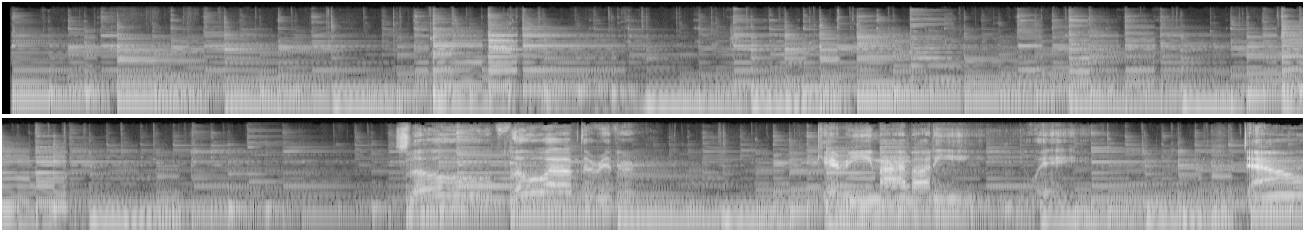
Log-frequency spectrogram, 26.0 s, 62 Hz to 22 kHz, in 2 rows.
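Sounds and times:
acoustic guitar strummed and plucked: 0.1 - 26.0.

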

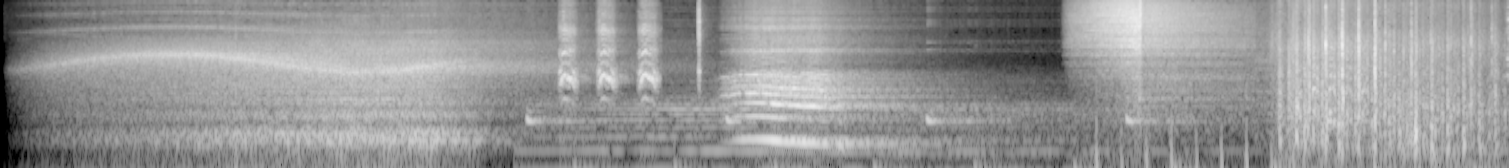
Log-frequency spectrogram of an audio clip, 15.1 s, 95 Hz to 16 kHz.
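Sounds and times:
low drone: 0.0 - 12.9
wind-like rushing with whistle: 0.1 - 5.3
raven cawing: 5.5 - 9.2
person gasping: 7.0 - 9.2.

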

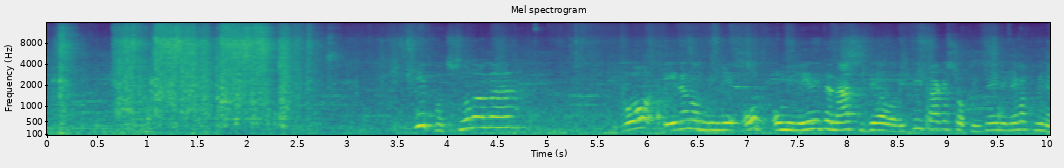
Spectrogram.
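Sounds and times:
shopping cart rattling: 0.0 - 4.2, 5.9 - 10.0.

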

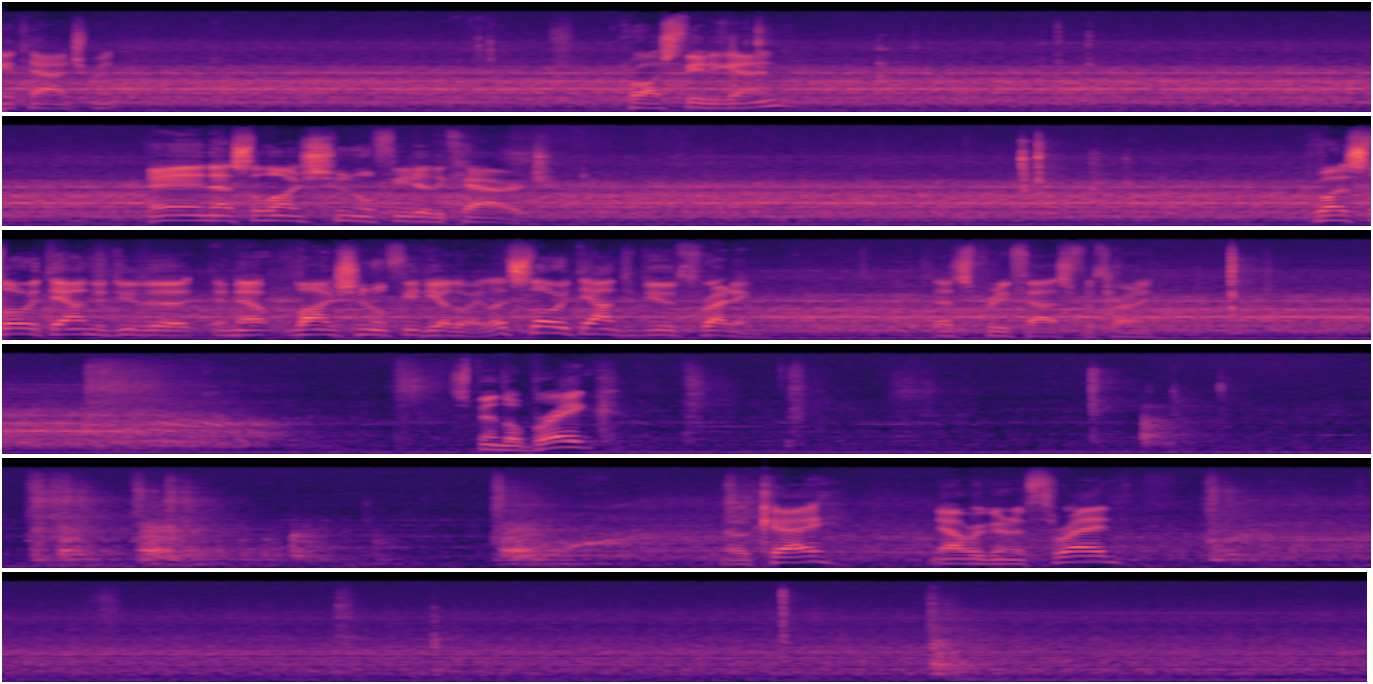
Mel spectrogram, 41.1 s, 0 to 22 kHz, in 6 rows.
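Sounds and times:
lathe gear whine: 0.0 - 22.4, 29.8 - 41.0
low motor hum: 0.0 - 22.6, 28.4 - 41.0
levers clicking and clunking: 27.5 - 30.2.

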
